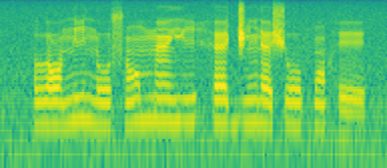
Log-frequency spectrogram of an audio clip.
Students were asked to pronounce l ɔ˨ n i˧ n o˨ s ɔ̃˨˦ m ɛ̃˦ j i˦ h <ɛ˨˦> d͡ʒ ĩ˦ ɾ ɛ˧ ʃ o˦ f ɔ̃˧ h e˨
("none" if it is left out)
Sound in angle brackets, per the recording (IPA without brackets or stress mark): ɛ˦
